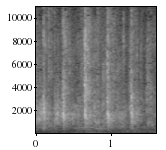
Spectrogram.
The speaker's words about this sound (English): And by the way, can we have just a little bit of fun? Can we clap as they're coming in? Yay.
